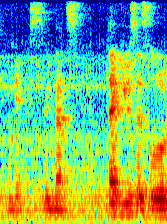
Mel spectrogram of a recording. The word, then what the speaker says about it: Mx: If you want to have a gender neutral title, you have the MX, which is just pronounced mix.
